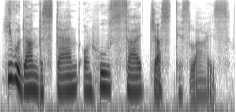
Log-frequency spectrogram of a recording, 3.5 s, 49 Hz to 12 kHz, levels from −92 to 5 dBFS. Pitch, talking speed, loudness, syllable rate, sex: 150 Hz, 135 wpm, -20 LUFS, 3.9 syllables/s, female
